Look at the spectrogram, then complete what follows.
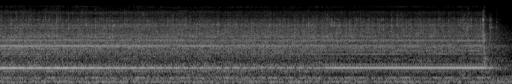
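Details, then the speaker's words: Volvo XC60 with over 300,000 km, rear parking brake put in service mode by computer: steady high electric motor whine for about five seconds, then stops; motor retracting the caliper piston normally over old pads. "So when I enter the service mode right here, we should hear the electrical motors kick in, so let's see."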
